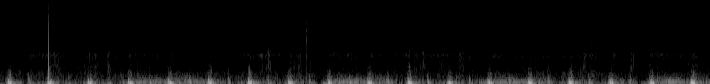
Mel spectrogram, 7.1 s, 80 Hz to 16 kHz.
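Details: Heart sounds recorded with pressure on the chest during squats: a fast, regular, strong heartbeat at about 150 beats a minute; a quick rate expected with exertion.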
